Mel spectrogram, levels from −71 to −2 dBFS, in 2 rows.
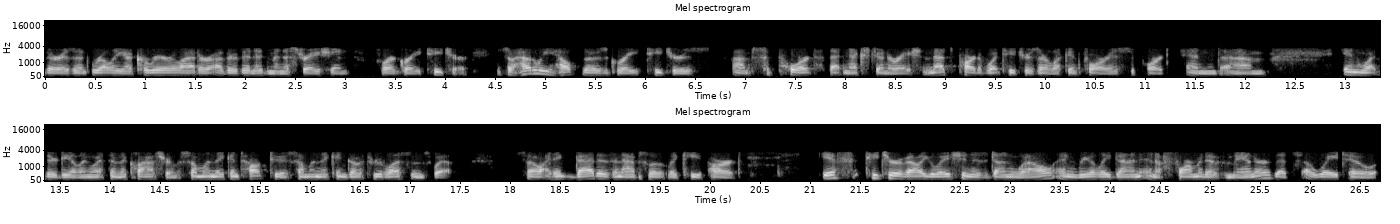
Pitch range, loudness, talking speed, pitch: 115-130 Hz, -25 LUFS, 190 wpm, 120 Hz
